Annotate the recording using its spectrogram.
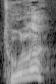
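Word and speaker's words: Thale: her name right uh it's t-h-a-l-e and I think they were saying uh Tula yeah so she's 17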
